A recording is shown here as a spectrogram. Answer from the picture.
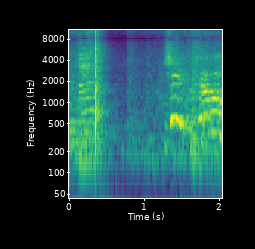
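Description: A single sharp thud about a third of a second in: a leather boot holding a wine bottle, struck heel-first against a plastered wall, the shoe method for knocking a cork out of the neck. Music and voices in the background.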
